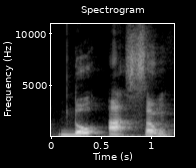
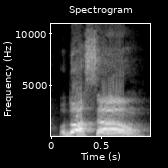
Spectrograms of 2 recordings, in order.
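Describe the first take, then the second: First: "doação" broken slowly into do-a-ção; syllable-by-syllable. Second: Loud, high call of "doação", stretching the final ÇÃO; calling at the door. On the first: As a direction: sound out "doação" piece by piece, leaning on each part. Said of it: "eu errei porque eu falei doação". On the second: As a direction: call out "doação" as if summoning someone. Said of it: "Quando você ba-, bate lá na porta". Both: Shown as a demonstration.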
